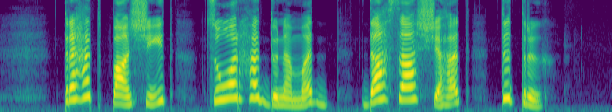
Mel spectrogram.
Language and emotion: Kashmiri, neutral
